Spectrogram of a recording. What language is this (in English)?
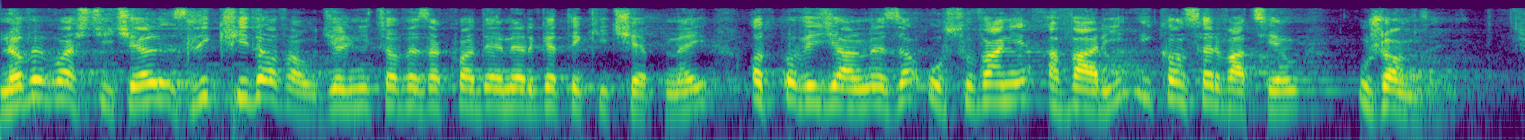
Polish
